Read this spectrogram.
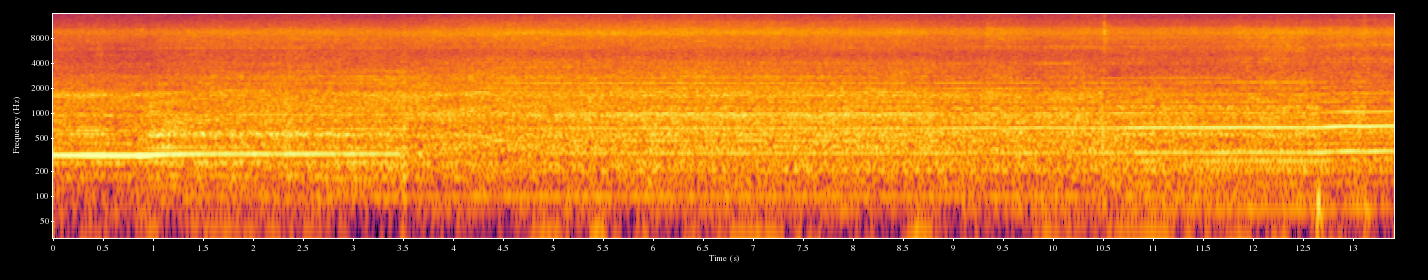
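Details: Hoover Turbopower UB088 upright vacuum (about 1996), described as new in box but broken since new with a funny noise. After repair it pulls across the rug with the brush roll fitted: a steady, high motor roar with no stutter. The whole fault was one spade connector.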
